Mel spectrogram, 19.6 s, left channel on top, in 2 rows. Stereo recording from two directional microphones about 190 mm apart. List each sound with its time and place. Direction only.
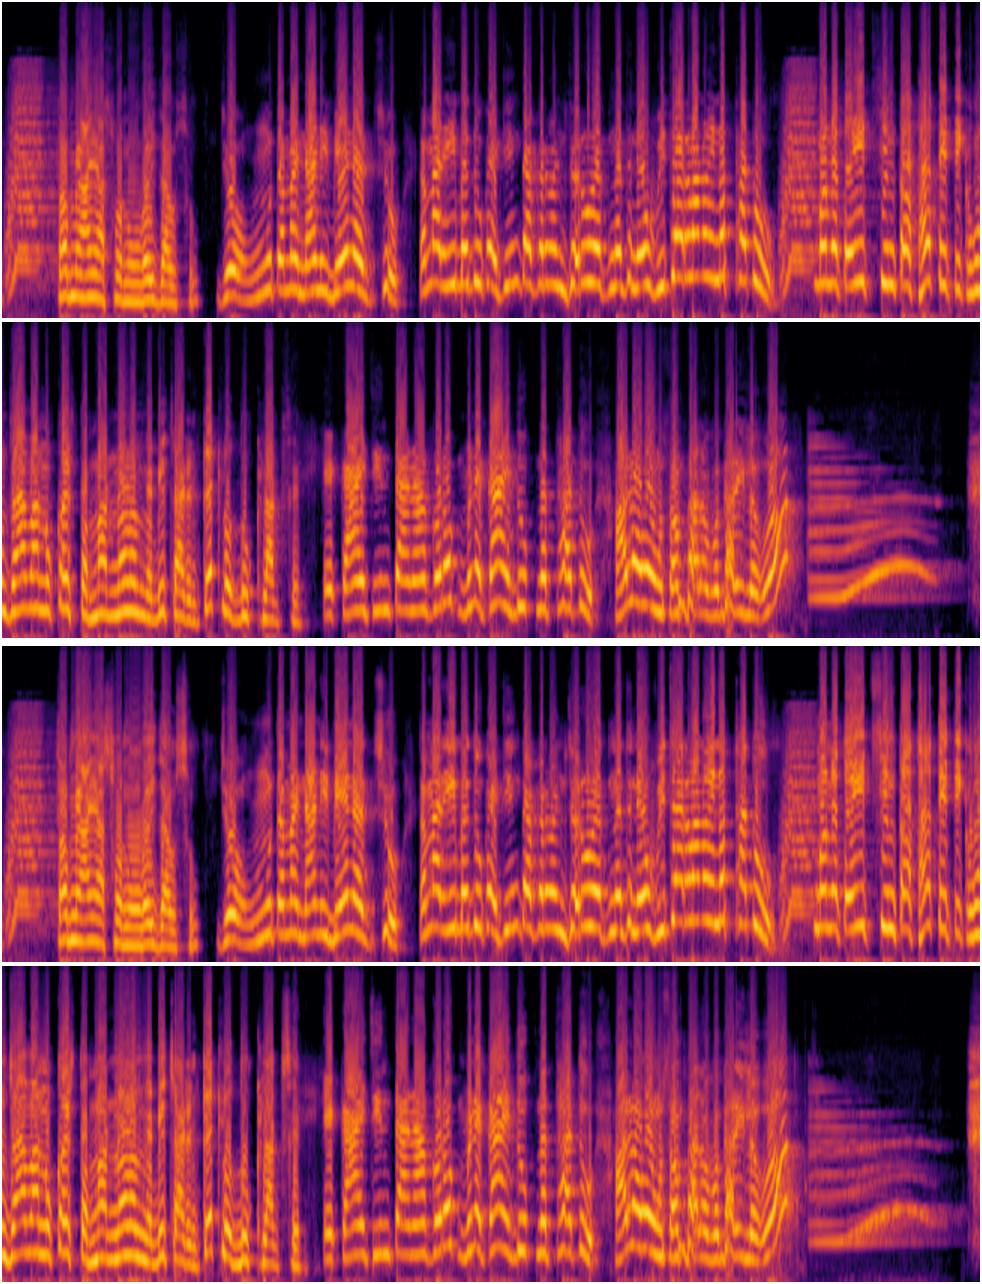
0.1 s music: centre (ahead or behind)
0.5 s speech: 45° right (ahead or behind)
2.2 s a woman's voice: 15° right (ahead or behind)
8.1 s a child's voice: 45° right (ahead or behind)
13.0 s a woman's voice: 10° right (ahead or behind)
16.6 s a woman's voice: centre (ahead or behind)
17.0 s a woman's voice: 10° right (ahead or behind)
